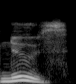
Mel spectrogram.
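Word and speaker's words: nous: u s but it's it's pronunciate as news almost sounds like news right y or what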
